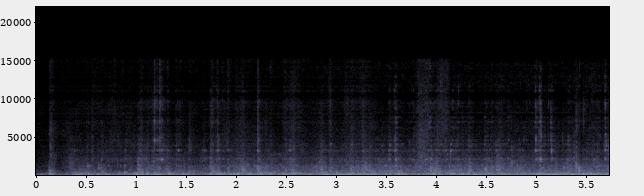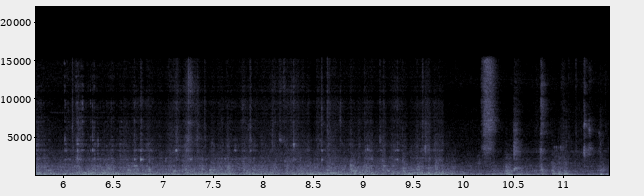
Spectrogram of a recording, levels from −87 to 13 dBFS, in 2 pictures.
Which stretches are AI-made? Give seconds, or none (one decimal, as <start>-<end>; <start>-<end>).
0.0-3.4; 6.6-9.8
